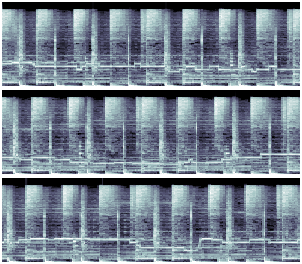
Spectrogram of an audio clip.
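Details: Loud electronic dance music with a steady driving beat and a repeating synth melody plays throughout, with no animal sound.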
